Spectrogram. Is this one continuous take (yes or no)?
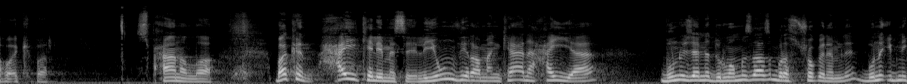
yes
